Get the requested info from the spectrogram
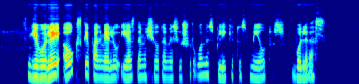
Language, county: Lithuanian, Vilnius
